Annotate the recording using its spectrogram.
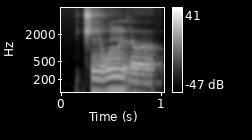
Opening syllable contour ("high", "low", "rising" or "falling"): low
